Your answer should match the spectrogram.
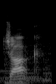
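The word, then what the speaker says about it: Jacques: seal the deal Jax Jax is pronounced like jock jock Sportsman okay pleasure to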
